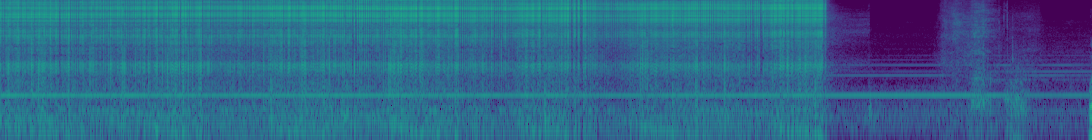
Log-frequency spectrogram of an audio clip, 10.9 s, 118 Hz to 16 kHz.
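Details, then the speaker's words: Arccaptain MIG200 MIG welder on sheet metal, turned up to 155 after the earlier welds showed too little amperage or wire speed: a steady, crisp bacon-frying crackle for eight seconds, the sound of a correctly set short-circuit MIG arc. "that tells me that I need a little bit more amperage or wire speed to get that sound right so I just turned it up to 155 we'll see if it auto sets to something that I like the sound of"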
